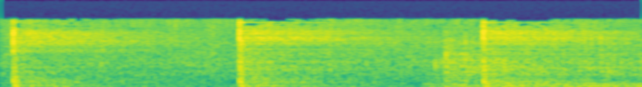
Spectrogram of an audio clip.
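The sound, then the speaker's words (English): Three firm knocks on a wooden door of a house in pouring rain, evenly spaced about a second apart, each a sharp thud ringing over a steady background hiss, with no voices. “Knock at the door.”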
